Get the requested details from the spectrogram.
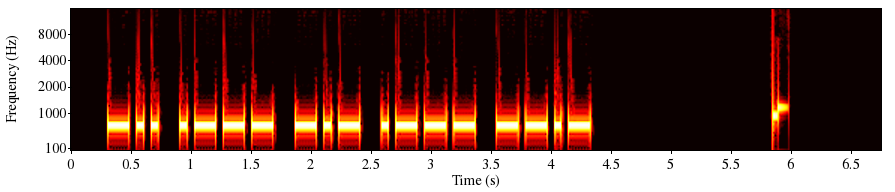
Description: Morse code, heard as a keyed tone, about 20 wpm, 700 Hz. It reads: DJKJQ
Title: Code Groups - 5 Letters - 20wpm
